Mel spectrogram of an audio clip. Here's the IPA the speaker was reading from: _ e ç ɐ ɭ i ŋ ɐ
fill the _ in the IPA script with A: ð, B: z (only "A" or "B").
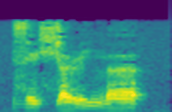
B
